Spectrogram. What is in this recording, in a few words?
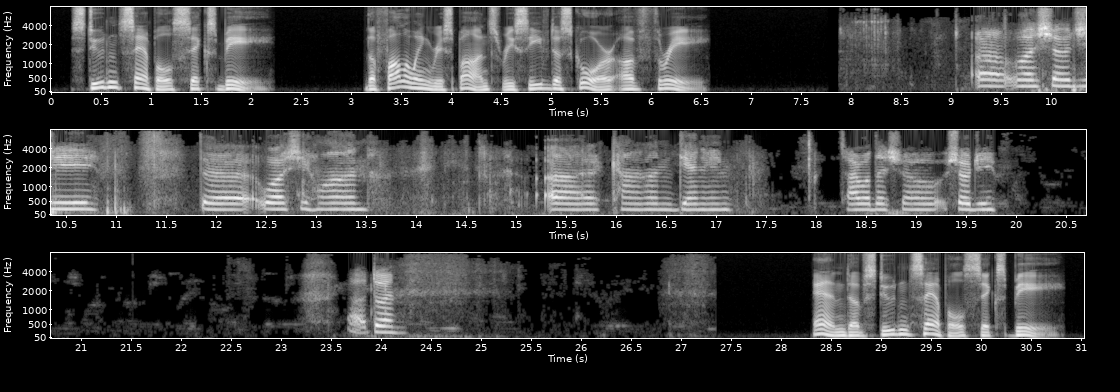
chinese conversation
